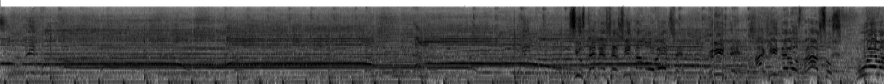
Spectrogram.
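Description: A church congregation shouts together at once, a loud sustained crowd roar of many voices mixed with a preacher's amplified speech and music, swelling and surging over several seconds.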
